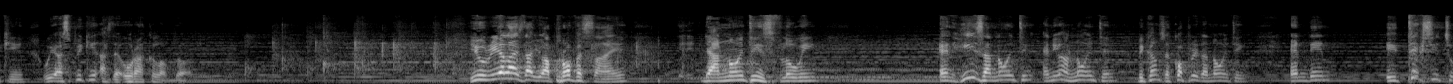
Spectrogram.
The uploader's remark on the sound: Preached at the Watered Garden Church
